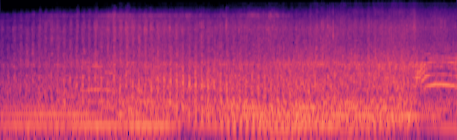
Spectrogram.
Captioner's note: helicopter blades whirring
